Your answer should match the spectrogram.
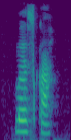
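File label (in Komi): "мӧска", Komi, female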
